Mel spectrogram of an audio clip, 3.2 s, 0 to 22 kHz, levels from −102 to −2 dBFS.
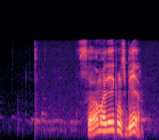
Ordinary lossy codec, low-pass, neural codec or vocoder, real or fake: none; none; none; real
